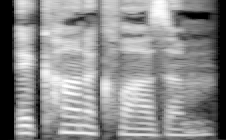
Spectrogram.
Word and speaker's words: iconoclasm: U.S. stress ka. UK con is softer. Iconoclasm.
